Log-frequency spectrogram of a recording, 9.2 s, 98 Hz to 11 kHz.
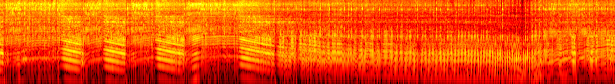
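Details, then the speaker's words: McCulloch 10-10 Automatic two-stroke chainsaw on first run (old fuel suspected, recoil broken): blips up and falls back in surges, then holds a ragged high rev; it runs but won't idle, cause not yet found. "yes it does run and it will run but I need to fix the recoil I need to figure out why it won't idle"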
